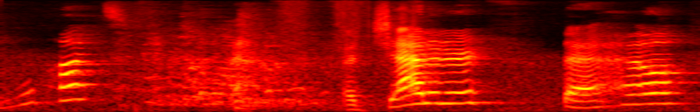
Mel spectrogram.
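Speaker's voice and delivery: high disbelieving yelp breaking into laughter; incredulous shock. Retold or imitated. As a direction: react like you can't believe the offer, laughing. Hearing the janitor job offer.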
